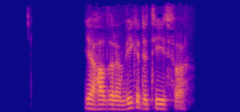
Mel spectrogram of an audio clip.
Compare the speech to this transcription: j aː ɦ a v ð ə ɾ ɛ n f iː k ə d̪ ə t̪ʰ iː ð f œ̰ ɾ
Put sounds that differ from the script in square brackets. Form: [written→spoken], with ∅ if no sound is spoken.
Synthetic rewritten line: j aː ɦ a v ð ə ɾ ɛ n [f→v] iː k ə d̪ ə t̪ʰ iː ð f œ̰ ɾ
